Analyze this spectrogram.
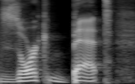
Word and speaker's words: ZORKBET: It's promo code. It's like FOMO.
